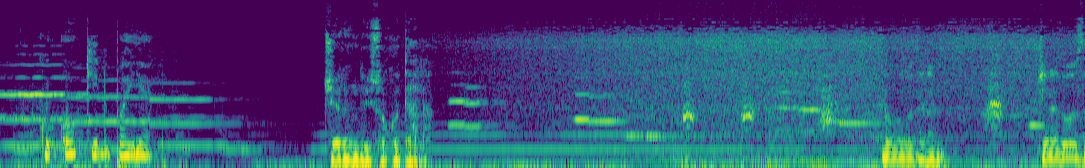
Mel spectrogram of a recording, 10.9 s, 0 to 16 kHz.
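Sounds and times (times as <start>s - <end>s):
speech: 0.4s - 1.6s, 3.3s - 4.4s, 8.8s - 9.6s, 10.4s - 10.8s
hiss: 2.3s - 10.8s
ravens cawing: 4.5s - 10.3s.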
